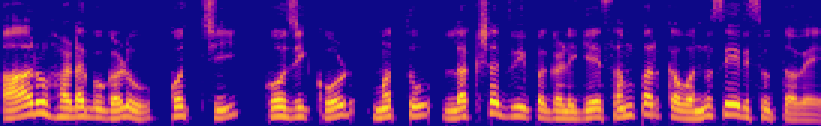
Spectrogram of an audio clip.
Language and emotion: Kannada, neutral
